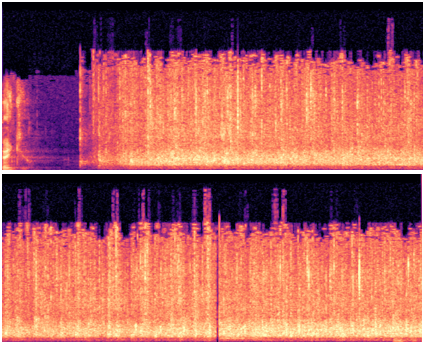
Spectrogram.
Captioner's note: applause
